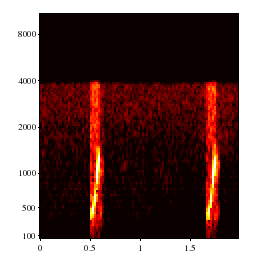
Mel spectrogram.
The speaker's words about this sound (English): phone is still doing that fun noise that I've asked him repeatedly to mute his phone during the show. Yeah, that noise,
